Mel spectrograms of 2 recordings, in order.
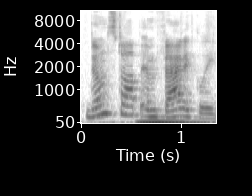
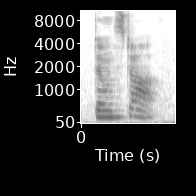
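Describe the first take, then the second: First: "Don't stop emphatically" much louder and punched; loud, insistent card reading; emphatic. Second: Said in the usual way. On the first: Shown as a demonstration. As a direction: belt "Don't stop" out like a command.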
